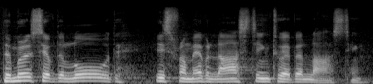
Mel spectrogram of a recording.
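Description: A middle-aged man leading church worship as minister, reading prayers and scripture in a solemn, measured, formal way. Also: mid-range voice, expressive, mellow. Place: inside a church, at a pulpit. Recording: long echoing hall reverb.

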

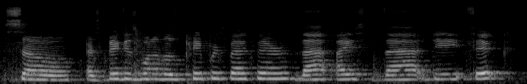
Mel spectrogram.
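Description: A middle-aged woman, a kindergarten teacher reading a children's book aloud and pausing to explain things simply in a deliberate, expressive way. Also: fairly high pitch, slight background noise. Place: indoors, in a room with drywall and posters.

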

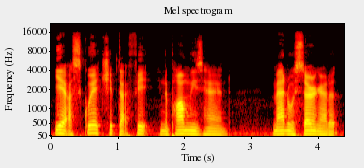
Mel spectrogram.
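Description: A man's voice: lowish voice, steady tone, normal speed, pushed and bright, smooth. A man hosting a let's play, reading a visual novel aloud with casual asides and stumbling now and then over the words. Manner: stumbles over read words and repeats phrases.

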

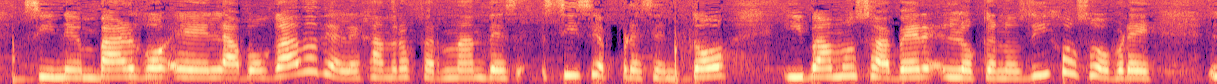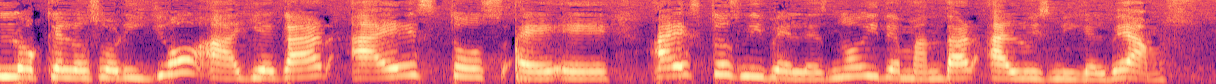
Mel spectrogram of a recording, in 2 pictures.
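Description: A woman's voice: sits high, normal speed, few pauses. A woman with a Mexican accent giving a live field report as a TV reporter. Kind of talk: live news report, semi-scripted. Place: outside a government building on a city street. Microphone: handheld reporter microphone. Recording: outdoor street noise behind.

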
